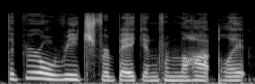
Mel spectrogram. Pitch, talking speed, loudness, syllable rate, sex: 210 Hz, 210 wpm, -16 LUFS, 5.2 syllables/s, female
